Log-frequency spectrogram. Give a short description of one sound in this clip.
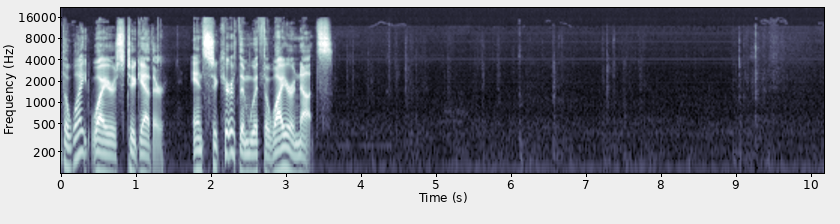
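Plastic wire connectors rustle and click as they are twisted off.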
